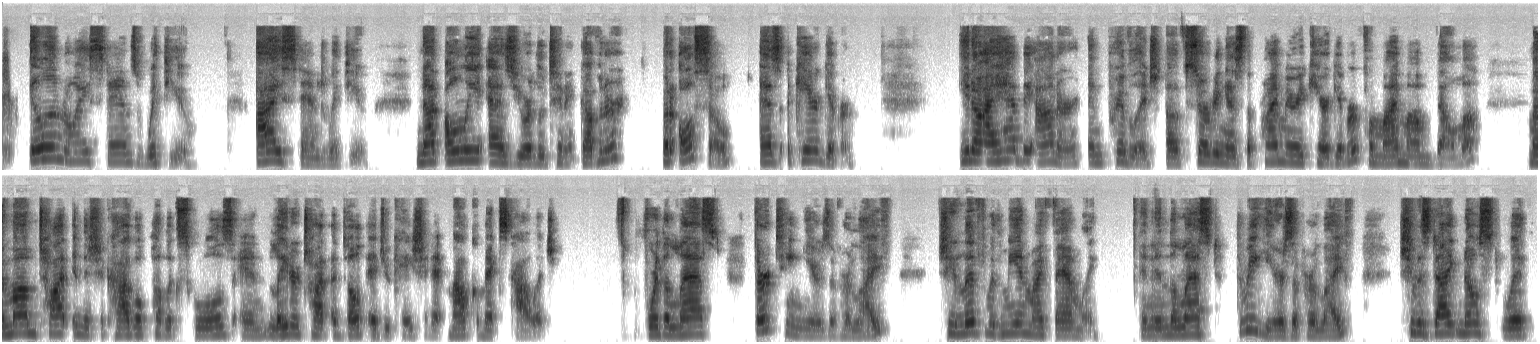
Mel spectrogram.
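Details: Adult female speaker; normal speech.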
